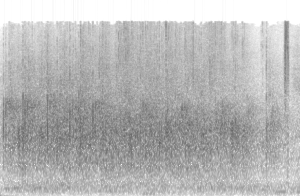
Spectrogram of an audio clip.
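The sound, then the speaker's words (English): A church audience at a morning service applauds steadily, many hands clapping in a dense, continuous patter that holds at an even level for several seconds before thinning slightly at the end. “Clap your hands again. That was good.”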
